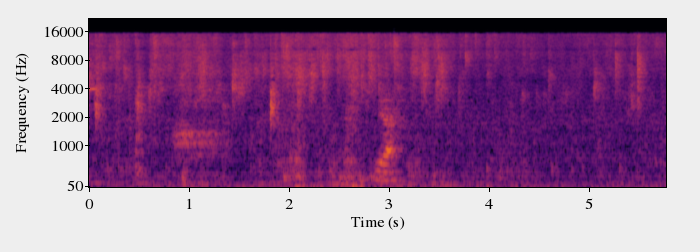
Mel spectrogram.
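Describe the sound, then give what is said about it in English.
Shower water runs in a steady, hissing stream, with splashy fluctuations throughout and a faint murmur of a voice briefly underneath. “And shower as well.”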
